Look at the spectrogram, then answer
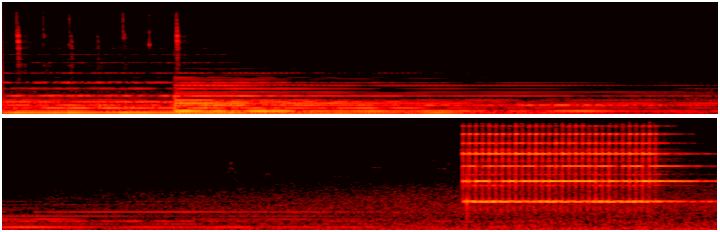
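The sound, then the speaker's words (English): A telephone rings loudly near the end, its bright, sustained ringing cutting in after a long, low droning tone that swells and slowly fades. No one speaks. “The phone rings, you pick it up, ask who's calling, then you take a message or you hand it to the person they want to talk to.”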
